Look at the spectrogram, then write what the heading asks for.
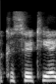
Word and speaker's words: Cossutia: Is it Kasuchia? Is it Is it how you say the name? in the show Cassutia. Yes, we were all asked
